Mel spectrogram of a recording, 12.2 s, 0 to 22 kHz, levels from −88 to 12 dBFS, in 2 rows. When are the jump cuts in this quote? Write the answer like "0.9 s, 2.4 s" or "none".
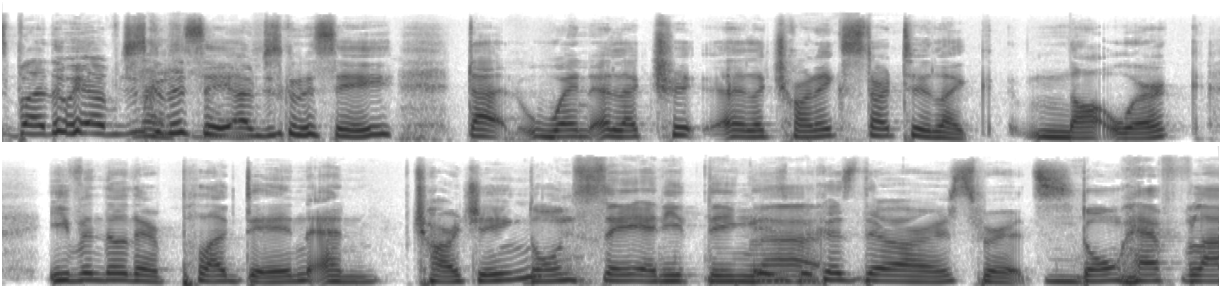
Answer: none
